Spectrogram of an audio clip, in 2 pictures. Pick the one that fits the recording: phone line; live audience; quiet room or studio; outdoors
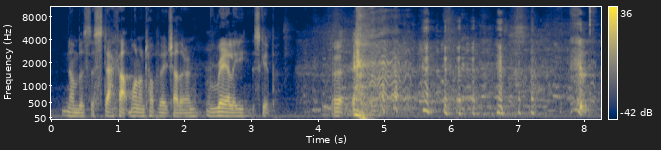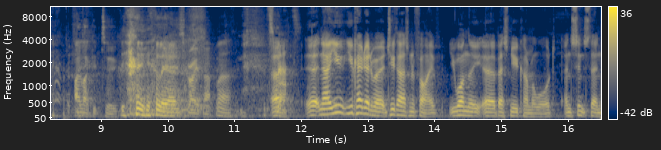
live audience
